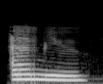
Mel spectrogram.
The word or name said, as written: amu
